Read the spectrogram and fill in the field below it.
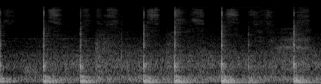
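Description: Chalk or a marker scratches across a board in a classroom lesson, a series of short, evenly spaced strokes about every half second, close and fairly quiet with no talking.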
